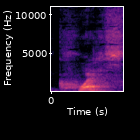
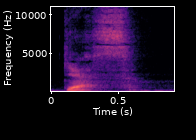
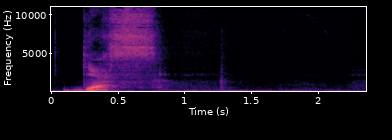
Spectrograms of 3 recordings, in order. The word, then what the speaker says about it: guess: the list is guess so what Finns tried to do with this is they tried to say Quest's like they make the ji a cube and I don't know why that is but I think maybe because Q and you go together very often but the word is guess so again guess ok third on my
